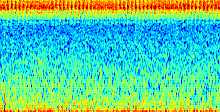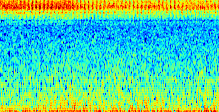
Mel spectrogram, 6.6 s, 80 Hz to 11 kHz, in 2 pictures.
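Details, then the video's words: Cricket chorus at Kolga, Estonia, evening of 6 September 2018, filmed at 20:26: a steady, unbroken high shrill trill throughout, with soft low-frequency outdoor rumble underneath. "Ritsikate siristamine"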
